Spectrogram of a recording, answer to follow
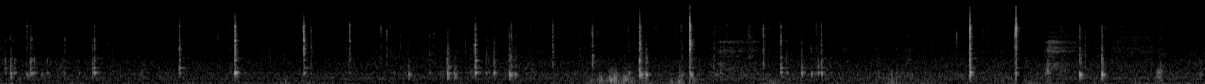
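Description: Irregular sharp clicks and taps of plastic wiring connectors and the engine control unit's housing being handled as the unit's plugs are unlatched and refitted in the engine bay.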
